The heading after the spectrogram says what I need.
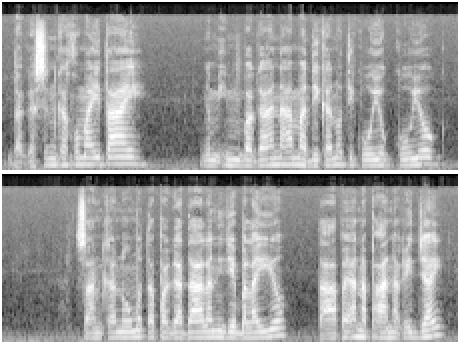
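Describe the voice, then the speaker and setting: A man's voice: mid-range voice, moderate pace, lightly acted. A man playing a teasing young student and schoolmate in a radio drama, with a Filipino accent. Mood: chatty.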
